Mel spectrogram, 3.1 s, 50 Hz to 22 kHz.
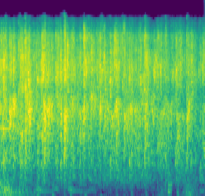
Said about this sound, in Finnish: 50 vuotta oli, yhteispeliä, niin, tässä välissä aplodit sille.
